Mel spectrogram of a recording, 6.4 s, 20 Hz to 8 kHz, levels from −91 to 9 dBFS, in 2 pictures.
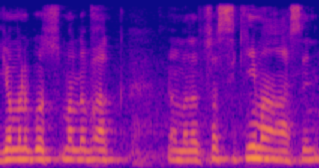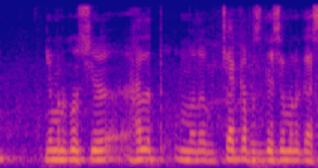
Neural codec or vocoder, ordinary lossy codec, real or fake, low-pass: none; none; real; 7.2 kHz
